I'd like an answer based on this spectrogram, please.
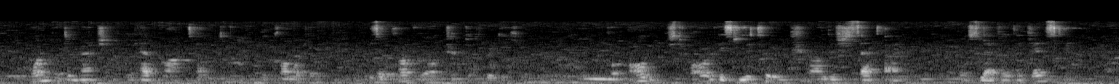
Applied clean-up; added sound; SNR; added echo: classical method WPE with log-MMSE.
